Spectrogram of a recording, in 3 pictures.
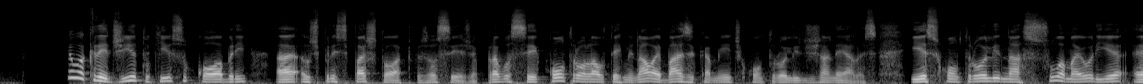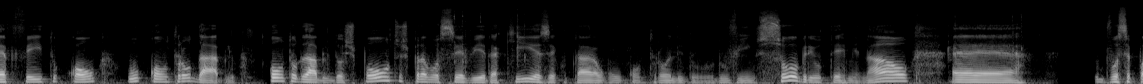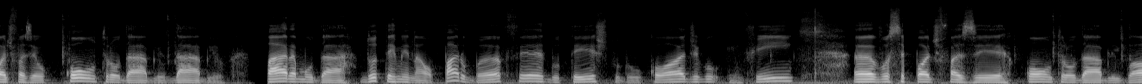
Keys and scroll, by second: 15.7 ctrl+w, 16.3 shift+;, 20.6 Escape, 21.2 Escape, 23.2 ctrl+w, 24.2 ctrl+w, 33.1 ctrl+w, 33.8 =.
